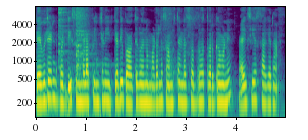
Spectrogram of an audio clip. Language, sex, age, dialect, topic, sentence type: Kannada, female, 56-60, Central, banking, statement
